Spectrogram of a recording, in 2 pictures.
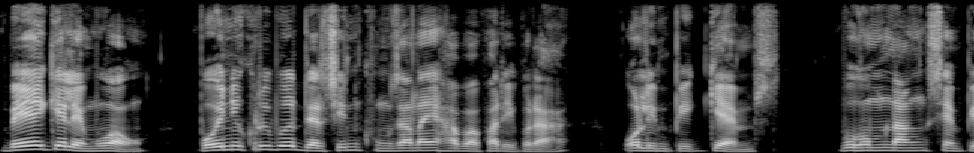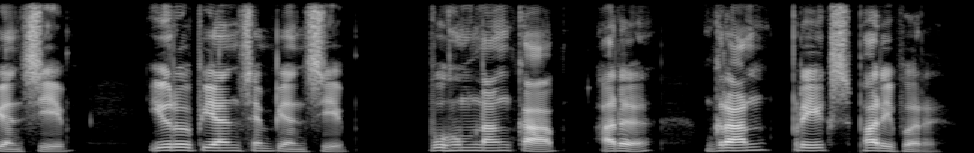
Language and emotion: Bodo, neutral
